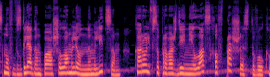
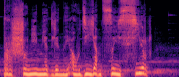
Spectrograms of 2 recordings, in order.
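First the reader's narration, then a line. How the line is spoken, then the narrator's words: Menacing growl. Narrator (Russian): С угрозой прорычал Тарре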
